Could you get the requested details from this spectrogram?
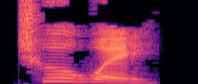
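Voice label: "车位", Mandarin Chinese; chinese flashcards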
